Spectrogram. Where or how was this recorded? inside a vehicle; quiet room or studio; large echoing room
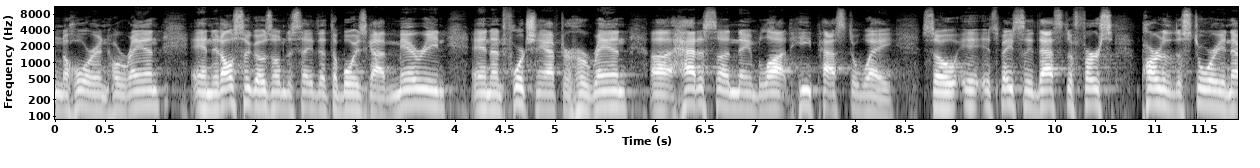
large echoing room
